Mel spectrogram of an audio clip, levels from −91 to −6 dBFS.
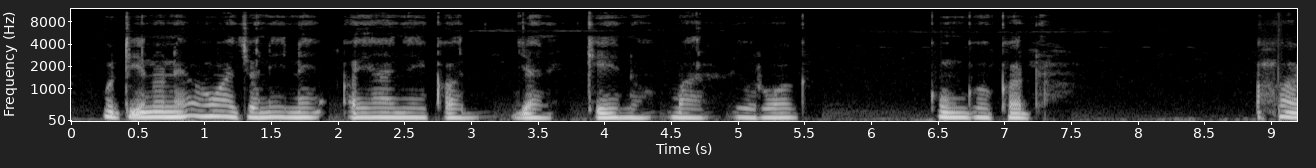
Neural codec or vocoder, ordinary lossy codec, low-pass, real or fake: none; none; 10.8 kHz; real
